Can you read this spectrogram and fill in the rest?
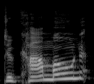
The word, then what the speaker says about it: Ducommun: Ducommun.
